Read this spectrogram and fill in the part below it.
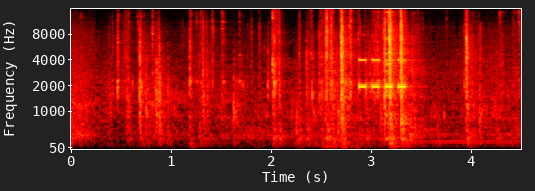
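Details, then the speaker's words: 1995 Honda Civic EJ1, non-start issue, after new ignition switch fitted: a few light clicks with key held, no cranking, though power reaches everything else; main relay audible. Clicks but won't crank, cause unknown. "nothing and getting power to everything else I have no idea this is really pissing me off right now"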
